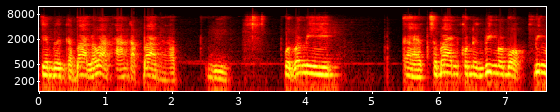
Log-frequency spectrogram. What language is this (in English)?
Thai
